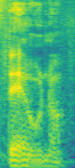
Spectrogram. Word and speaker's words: De Uno: I mean, you guys say De Una all the time, right? So it only makes sense. I see it, right, as a non-Colombiano. Anyway, so De Uno. Of course it's De Uno. I've been saying it wrong this whole time.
